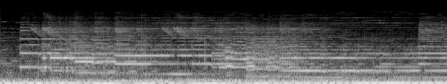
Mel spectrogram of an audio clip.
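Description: Dhumal band playing: large drums beating a fast, dense rhythm under a loud lead melody of held notes with sliding, falling pitches.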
